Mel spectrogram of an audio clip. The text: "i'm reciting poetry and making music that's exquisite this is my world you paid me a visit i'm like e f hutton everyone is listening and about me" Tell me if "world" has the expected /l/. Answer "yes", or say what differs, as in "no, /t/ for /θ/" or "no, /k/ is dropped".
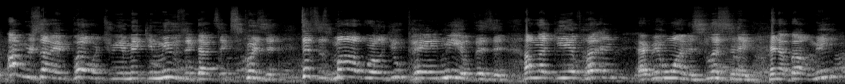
yes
